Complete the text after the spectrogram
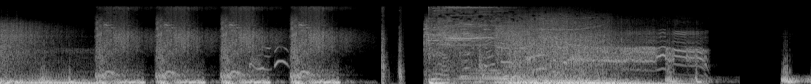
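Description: Sharp punches and kicks smack in quick hits.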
